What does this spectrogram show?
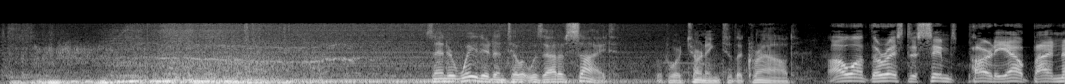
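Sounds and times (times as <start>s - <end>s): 
vehicle engine revving and driving away: 0.0s - 8.0s
speech: 4.3s - 10.6s.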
